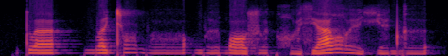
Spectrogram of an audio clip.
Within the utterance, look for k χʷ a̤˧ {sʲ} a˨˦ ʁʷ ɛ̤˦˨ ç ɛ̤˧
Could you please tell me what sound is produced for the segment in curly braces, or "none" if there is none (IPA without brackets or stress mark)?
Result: sʲ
